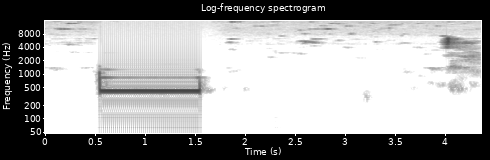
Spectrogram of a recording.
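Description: An outgoing telephone call tone sounds once while calling a podcast guest, a single steady electronic beep lasting about a second, followed by near silence and a faint voice at the end.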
